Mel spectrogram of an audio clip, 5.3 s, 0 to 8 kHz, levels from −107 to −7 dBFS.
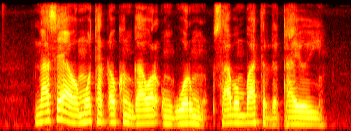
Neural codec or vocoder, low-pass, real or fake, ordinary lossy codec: none; 7.2 kHz; real; none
